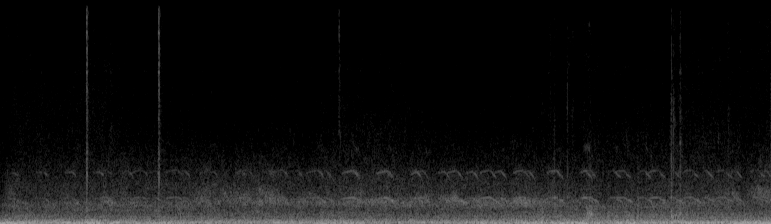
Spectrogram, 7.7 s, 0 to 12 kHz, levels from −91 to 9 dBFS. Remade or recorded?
recorded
